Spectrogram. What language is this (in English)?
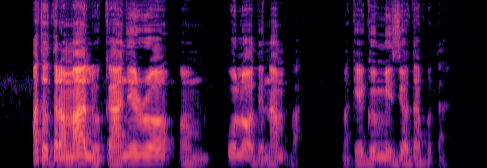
Igbo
